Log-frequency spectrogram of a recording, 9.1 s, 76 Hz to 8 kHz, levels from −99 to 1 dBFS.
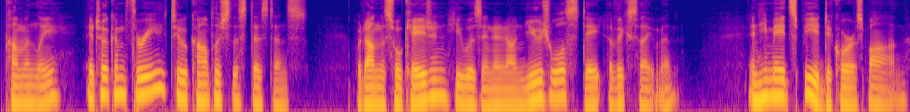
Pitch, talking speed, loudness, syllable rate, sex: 120 Hz, 180 wpm, -19 LUFS, 5.6 syllables/s, male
